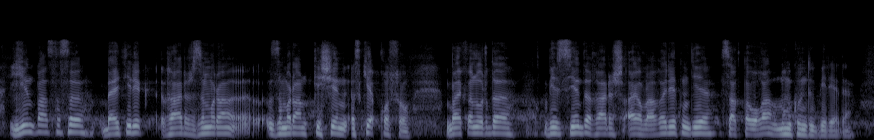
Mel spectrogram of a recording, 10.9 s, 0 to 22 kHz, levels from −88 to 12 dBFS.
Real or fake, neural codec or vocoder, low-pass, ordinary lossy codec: fake; codec, 16 kHz, 4 kbps, X-Codec, HuBERT features, trained on LibriSpeech; none; none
